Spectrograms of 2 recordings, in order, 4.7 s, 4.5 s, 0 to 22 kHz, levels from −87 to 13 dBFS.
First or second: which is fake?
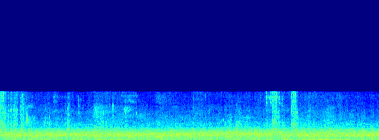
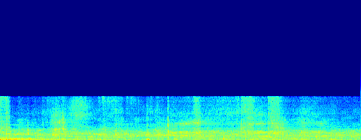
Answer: second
